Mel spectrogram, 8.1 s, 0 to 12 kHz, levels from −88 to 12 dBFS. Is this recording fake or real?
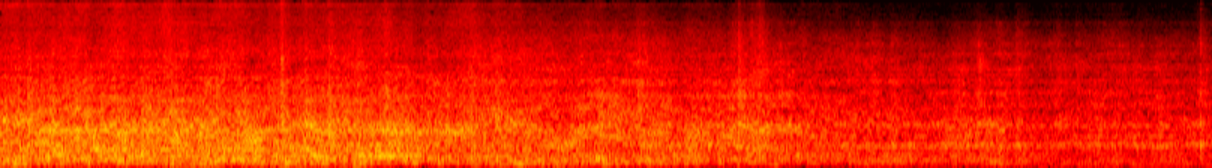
fake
